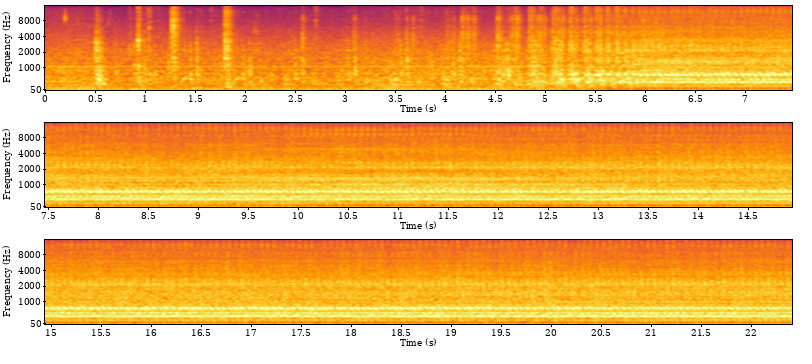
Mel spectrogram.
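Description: A sewing machine stitches a placement line onto stabilizer for a bag. A few clicks come first, then a loud, steady mechanical hum runs unbroken for a long stretch.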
